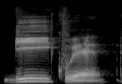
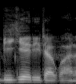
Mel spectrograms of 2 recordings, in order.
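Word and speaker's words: Miguel: 근데 제가 이 보스턴에 가서 어 정말 크게 하나님께서 깨닫게 해주신 게 한 가지가 있었는데 그때 원기 옆에 미구엘 네, 원래 발음은 미겔이라고 하는데요.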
